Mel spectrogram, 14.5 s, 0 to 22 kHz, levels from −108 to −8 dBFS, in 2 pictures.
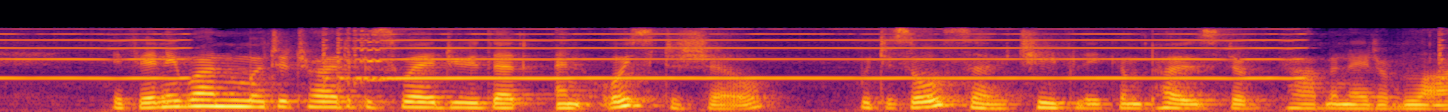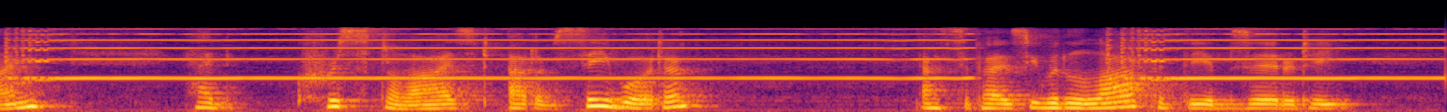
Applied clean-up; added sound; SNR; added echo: none; Bowed string instrument; 6 dB; none.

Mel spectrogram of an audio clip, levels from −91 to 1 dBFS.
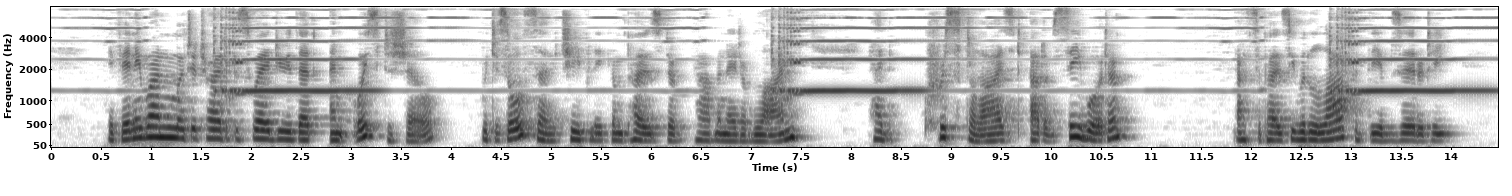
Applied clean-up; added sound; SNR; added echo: classical method log-MMSE.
